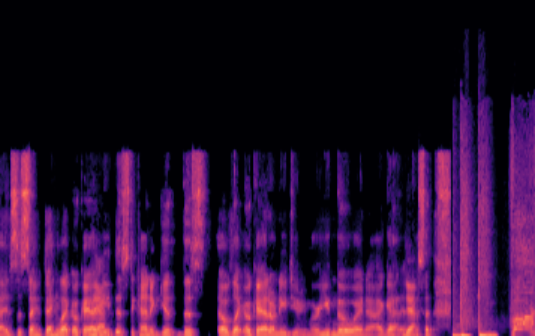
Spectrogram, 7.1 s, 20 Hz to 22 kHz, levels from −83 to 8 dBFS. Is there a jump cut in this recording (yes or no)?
yes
